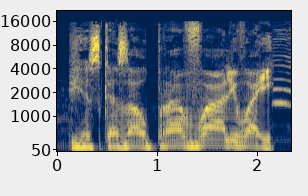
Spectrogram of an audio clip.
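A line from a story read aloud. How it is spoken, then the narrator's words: Growling. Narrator (Russian): прорычал Сэм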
